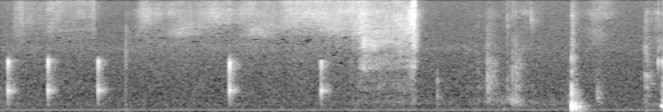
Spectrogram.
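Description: Long painted nails and fingertips scratch and rub the glossy card cover of the paperback *The Witchery*, making a series of short, crisp ticks followed by a longer, bright, hissing rub. The book is then set on the wooden table with a louder, dull knock, over a faint steady low hum.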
